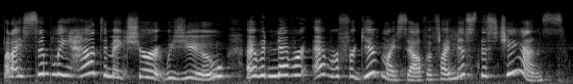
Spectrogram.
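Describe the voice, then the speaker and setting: Young fairy-tale princess, acted by a woman: eager, polite, effusive, pitched high. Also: big pitch swings, moderate pace, a bit bright, exaggerated voice. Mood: gushing. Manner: effusive, gushing.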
